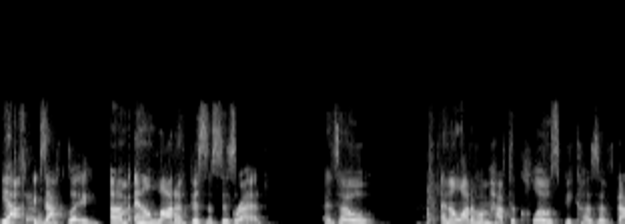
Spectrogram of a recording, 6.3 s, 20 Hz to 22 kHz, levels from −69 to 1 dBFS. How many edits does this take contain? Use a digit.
1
